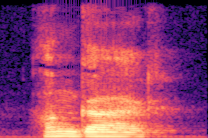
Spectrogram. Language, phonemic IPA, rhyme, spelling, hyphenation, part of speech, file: Dutch, /ɦɑŋˈɡaːr/, -aːr, hangar, han‧gar, noun, Nl-hangar.ogg
- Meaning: hangar, a garage-like building for aircraft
